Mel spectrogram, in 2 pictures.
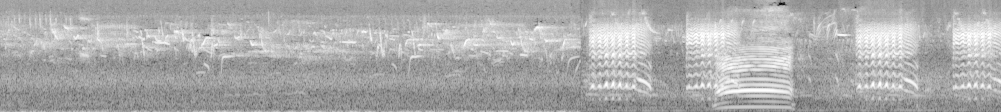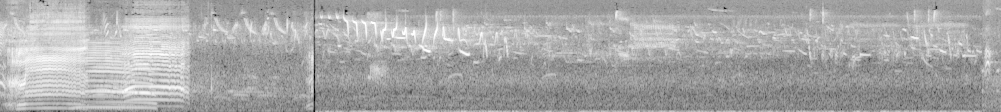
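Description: An animal calling loudly about five times in the middle of the stretch, each call rising and falling in pitch, over a steady background of high chirping.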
